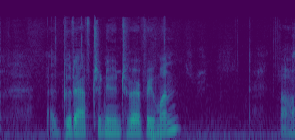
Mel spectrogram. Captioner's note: speaking French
